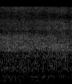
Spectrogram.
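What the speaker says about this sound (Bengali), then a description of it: "এবার 5 ফোড়ন, শুকনো লঙ্কা, তেজপাতা দিয়ে আমগুলো দিয়ে দেবো।" Green mango pieces fry in hot oil with five-spice, dried red chilli and bay leaf, giving a faint, steady hiss of sizzling throughout.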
